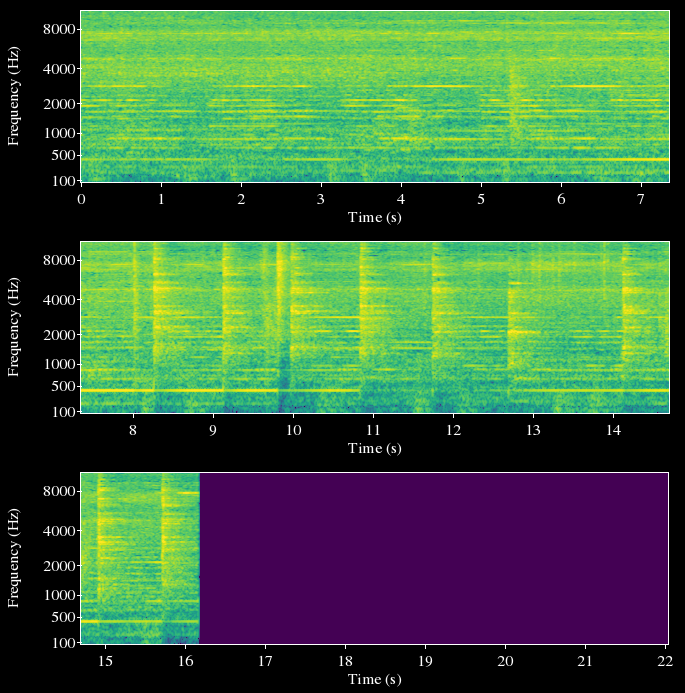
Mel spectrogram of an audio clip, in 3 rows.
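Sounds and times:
embossing machine humming and whining: 0.0 - 16.2.

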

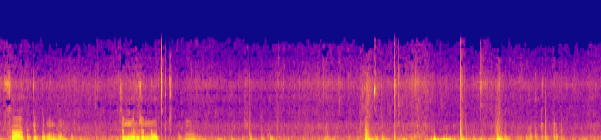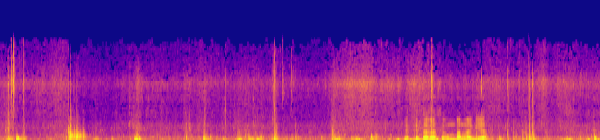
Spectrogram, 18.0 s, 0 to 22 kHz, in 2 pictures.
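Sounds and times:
water slapping against boat hull: 0.0 - 18.0
fishing pliers clicking: 2.4 - 2.7.

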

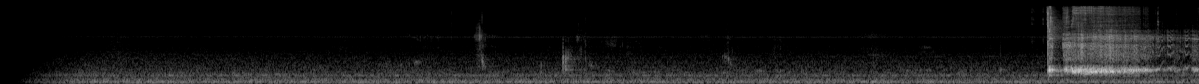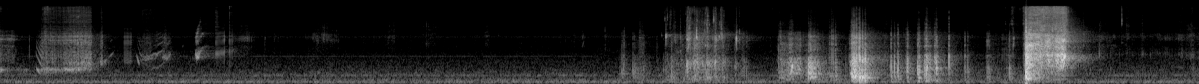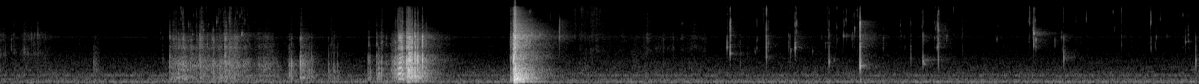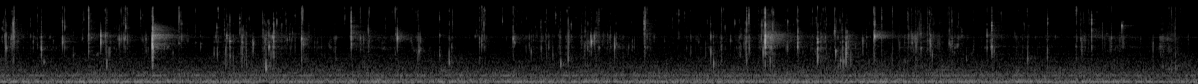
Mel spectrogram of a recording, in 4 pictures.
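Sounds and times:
slime squelching: 29.6 - 47.9
spatula stirring sticky slime: 34.3 - 47.9.

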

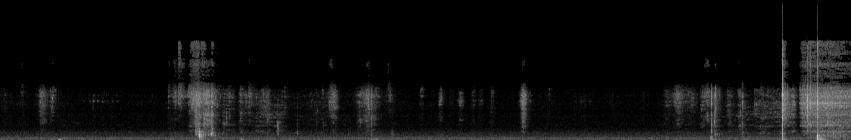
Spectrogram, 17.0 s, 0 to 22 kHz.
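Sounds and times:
paper rustling and sliding: 3.5 - 7.6.

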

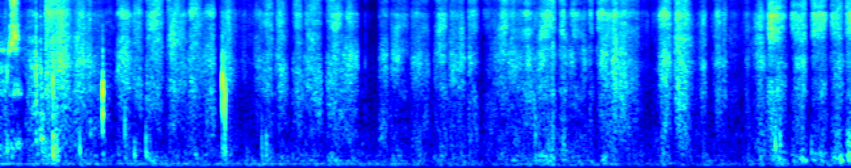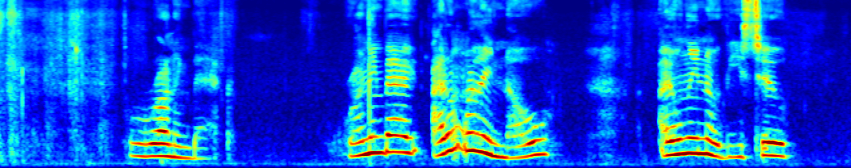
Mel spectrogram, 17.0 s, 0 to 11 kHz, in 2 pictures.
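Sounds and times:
pencil scratching on paper: 0.0 - 9.6.

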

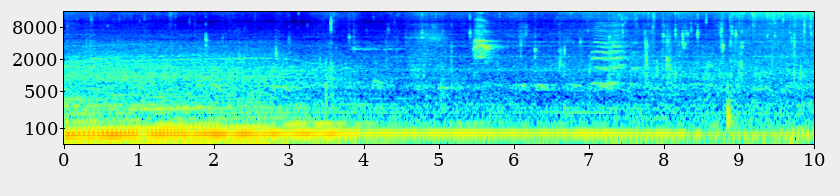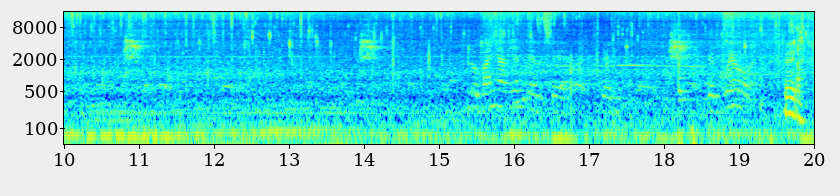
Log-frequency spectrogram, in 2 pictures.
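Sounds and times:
fish frying in hot oil: 0.0 - 20.0.

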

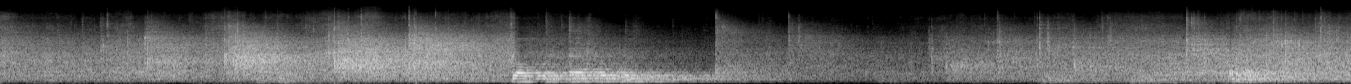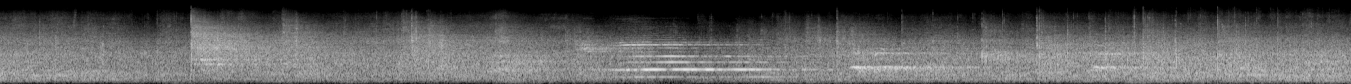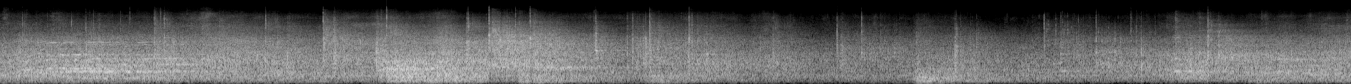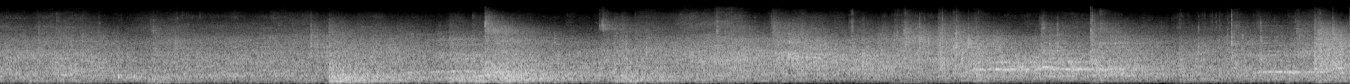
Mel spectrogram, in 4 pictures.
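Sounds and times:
skates scraping ice: 0.0 - 6.0, 7.1 - 54.0
sticks and puck clacking: 0.0 - 54.0.

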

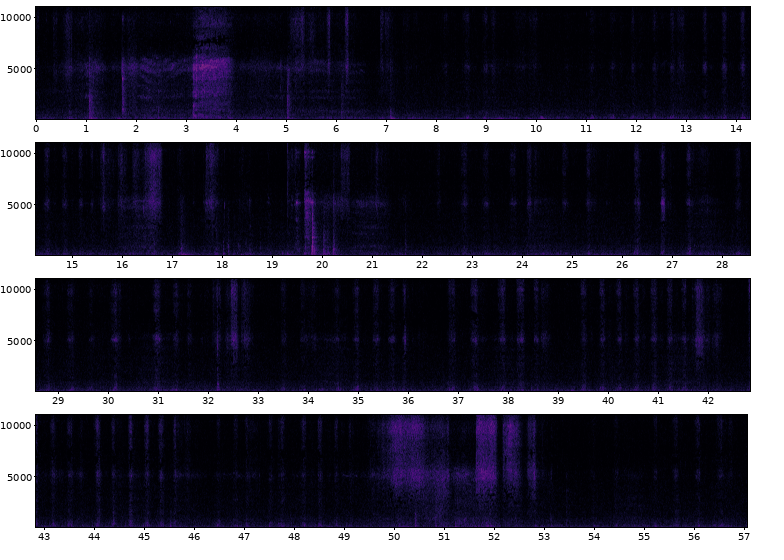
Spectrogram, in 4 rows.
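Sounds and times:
pencil scratching on paper: 8.2 - 10.1, 11.0 - 16.9, 17.6 - 18.0, 22.3 - 25.6, 26.2 - 36.0, 36.8 - 52.9, 54.4 - 56.9.

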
